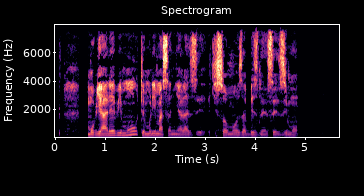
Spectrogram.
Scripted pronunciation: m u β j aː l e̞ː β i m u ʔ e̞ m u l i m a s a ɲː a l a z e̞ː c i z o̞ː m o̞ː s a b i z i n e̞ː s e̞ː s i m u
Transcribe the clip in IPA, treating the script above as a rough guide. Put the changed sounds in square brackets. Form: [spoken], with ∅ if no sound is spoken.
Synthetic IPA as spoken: m u β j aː l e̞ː β i m u [t] e̞ m u l i m a s a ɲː a l a z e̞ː c i [s] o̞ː m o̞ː [z] a b i z i n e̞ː s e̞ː [z] i m u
